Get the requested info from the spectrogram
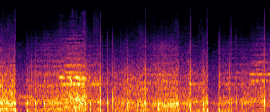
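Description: Fireworks going off: a rapid, irregular series of sharp bangs and crackles.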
